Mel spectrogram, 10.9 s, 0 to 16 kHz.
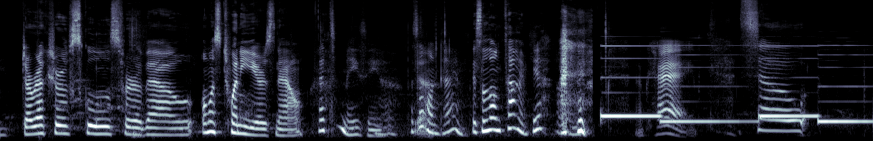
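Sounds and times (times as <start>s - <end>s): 
speech: 0.3s - 7.6s, 9.5s - 10.2s
electronic doorbell chime from a doorbell linked to a camera system: 7.5s - 10.8s.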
